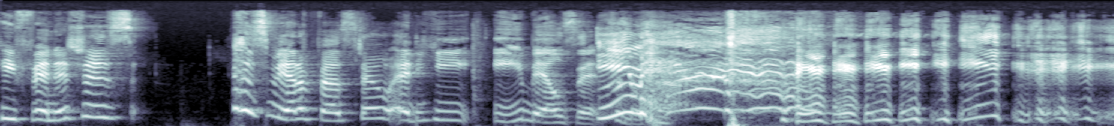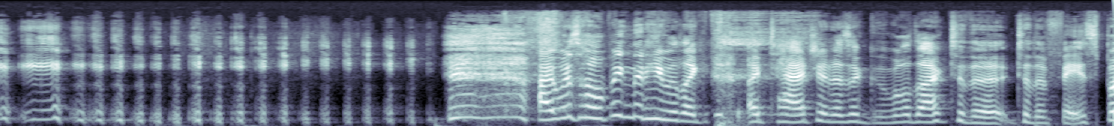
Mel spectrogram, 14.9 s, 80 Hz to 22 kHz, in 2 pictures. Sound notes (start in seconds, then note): 4.0 laughing; 9.6 cackling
